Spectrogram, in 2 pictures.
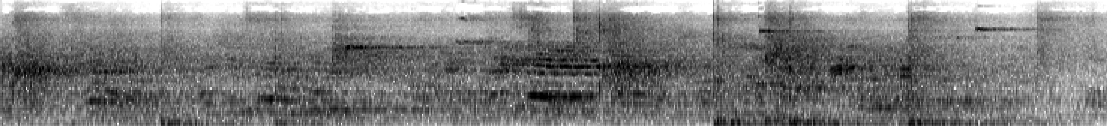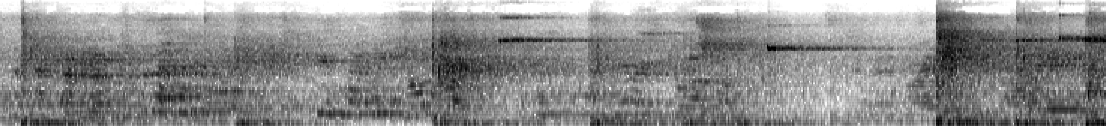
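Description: Several adult players call out to one another across a large echoing gym.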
